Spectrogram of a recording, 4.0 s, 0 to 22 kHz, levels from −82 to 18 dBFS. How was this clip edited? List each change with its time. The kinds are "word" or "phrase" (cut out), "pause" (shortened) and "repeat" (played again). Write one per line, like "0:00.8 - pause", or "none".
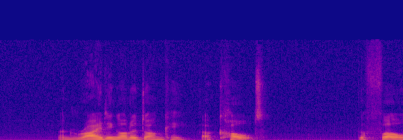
0:01.9 - pause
